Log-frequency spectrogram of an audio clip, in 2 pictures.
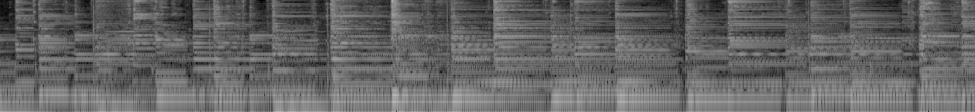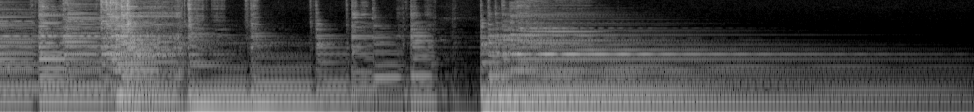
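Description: Solo acoustic guitar played with picked notes over a moving bass line, ending on a final chord struck about eleven seconds in that rings out and slowly fades.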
